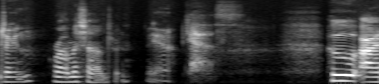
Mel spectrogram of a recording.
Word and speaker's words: Ramachandran: Ramachandran.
